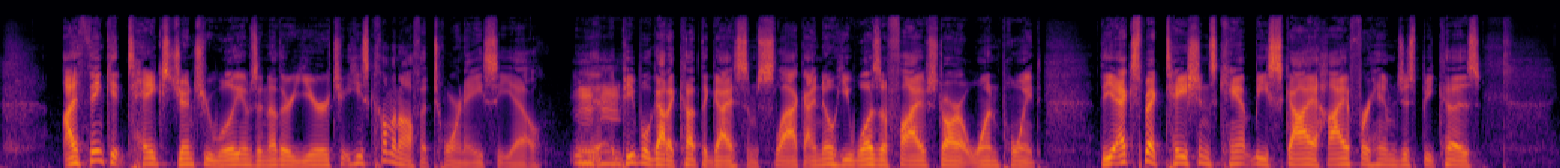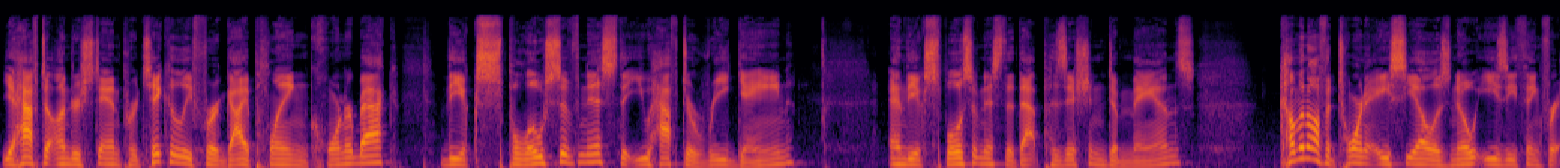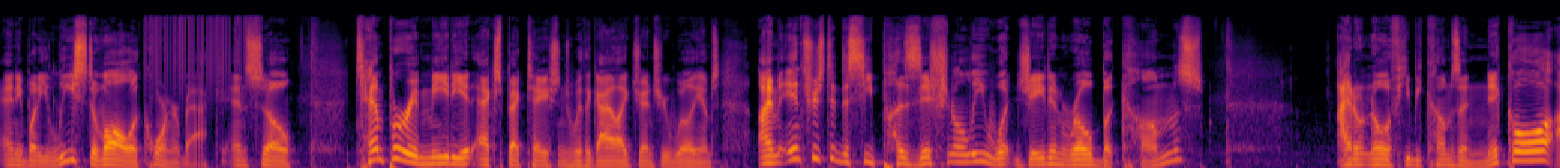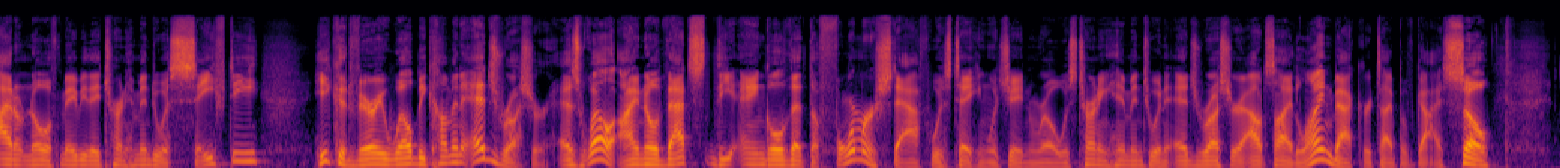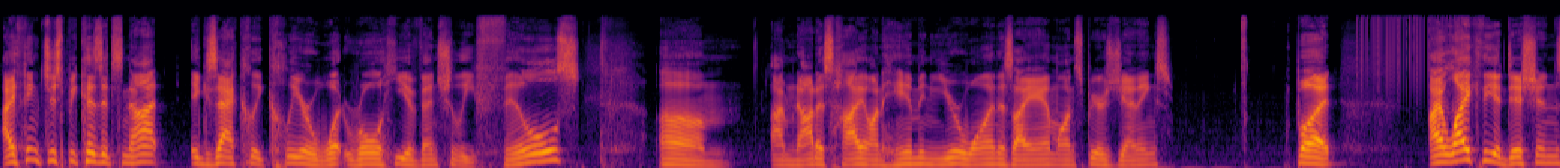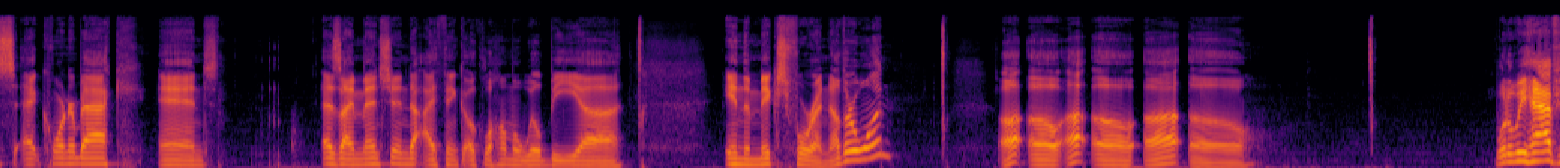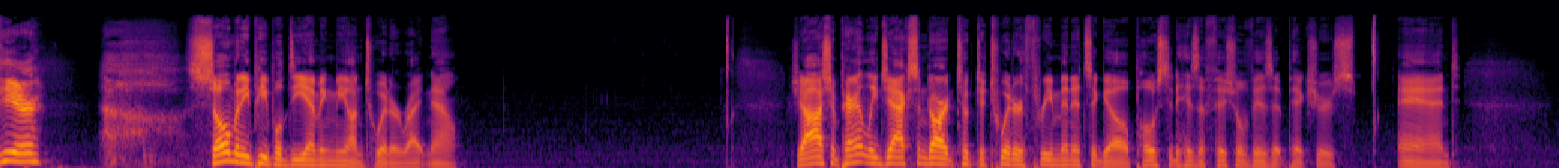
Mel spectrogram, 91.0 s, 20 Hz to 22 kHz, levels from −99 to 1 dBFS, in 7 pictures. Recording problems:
crackling; faint; from 27 to 28 s and at 1:03; 25 dB below the speech

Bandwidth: 14.5 kHz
